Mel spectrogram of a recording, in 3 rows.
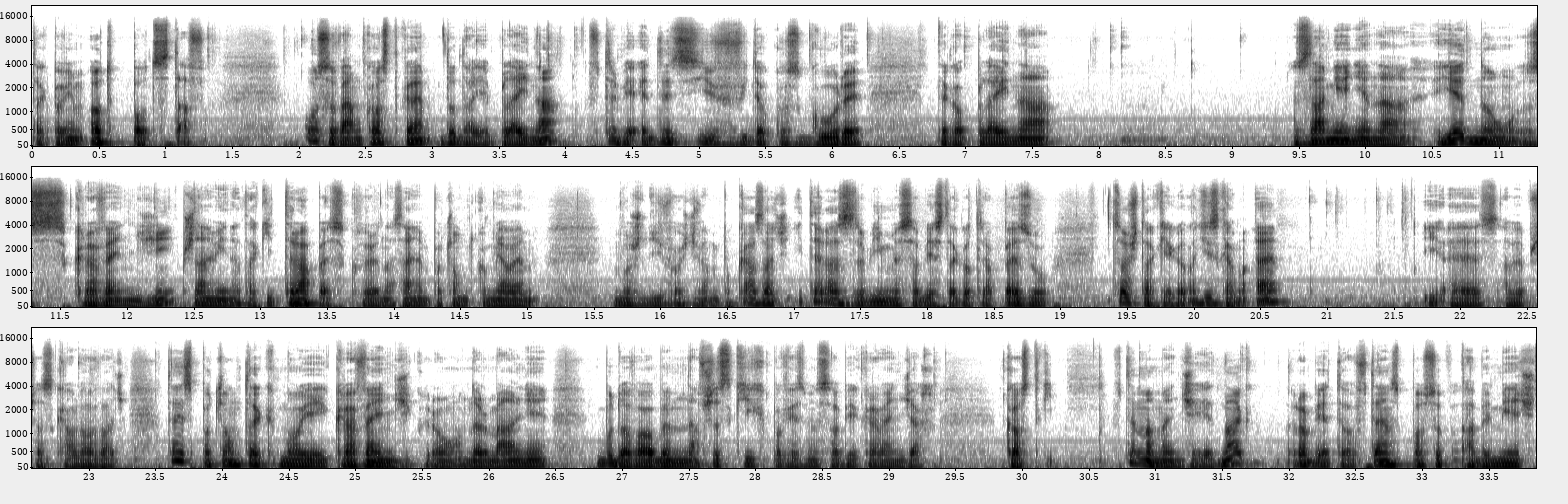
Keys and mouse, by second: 1.9 x, 2.5 shift+a, 3.9 Tab, 5.1 KP_7, 5.9 Tab, 6.3 Tab, 7.0-9.1 right drag, 12.3 s, 18.3 KP_1, 19.9 e, 21.4 s, 23.3 a, 28.1-32.0 drag, 32.0 KP_7, 33.3 e.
